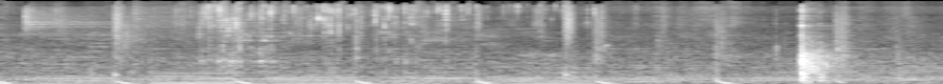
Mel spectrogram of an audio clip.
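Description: Water poured into a mixing bowl of mashed overripe bananas for banana bread, a soft continuous trickling and splashing, close and quiet, with a brief louder splash near the end.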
